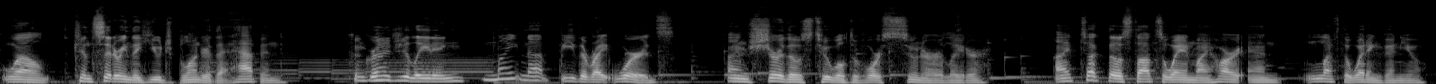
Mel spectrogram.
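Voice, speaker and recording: A man's voice: lowish voice, expressive, unhurried, a little mellow, soft background music. A man reading scripted first-person story narration for a comic dub.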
